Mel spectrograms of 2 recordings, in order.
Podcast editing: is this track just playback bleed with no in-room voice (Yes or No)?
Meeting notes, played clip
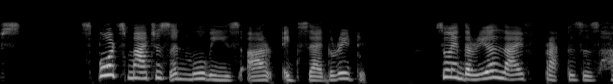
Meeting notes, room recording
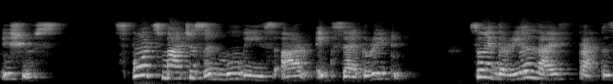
Yes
